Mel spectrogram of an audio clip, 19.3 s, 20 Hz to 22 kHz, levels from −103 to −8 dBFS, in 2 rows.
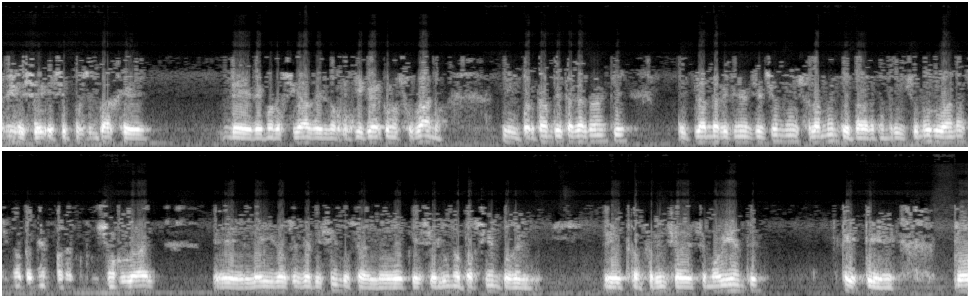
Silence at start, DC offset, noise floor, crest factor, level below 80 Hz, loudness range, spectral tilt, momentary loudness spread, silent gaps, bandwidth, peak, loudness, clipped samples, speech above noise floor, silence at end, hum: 0 s; under 0.1%; -52 dBFS; 14 dB; -56 dBFS; 2 LU; -8.5 dB/octave; 11 LU; none; 5.8 kHz; 0 dBFS; -15 LUFS; under 0.1%; 38 dB; 0 s; none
